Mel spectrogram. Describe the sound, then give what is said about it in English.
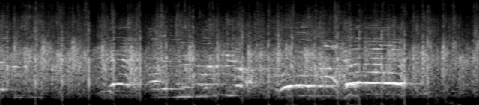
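A church audience claps their hands to the Lord, a dense, continuous patter of many hands at fairly even loudness, with voices calling and cheering over it throughout. “Clap your hands.”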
